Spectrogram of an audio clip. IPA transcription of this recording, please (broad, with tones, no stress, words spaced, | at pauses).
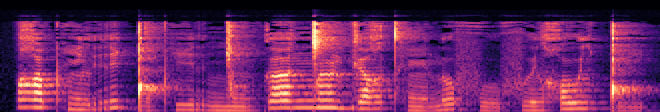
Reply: ʁɐ˥pʰĩ˨lʲri˥ɡ͡ǃə˩ pʰi˨rŋ͡ǀũ˩ kɐː˥ŋ͡ǀə̃˥ ɡʲəː˦ʁtʰẽ˩nʊ˦ fuː˩ fɯ˨lʲχuː˥lʲǃi˩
